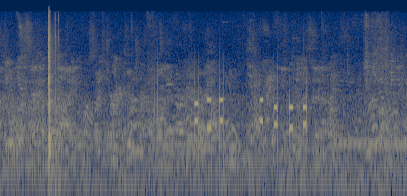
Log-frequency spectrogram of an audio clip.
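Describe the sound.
Eight short keypad dialing tones on a bar's telephone, a quick group of three then five, beep clearly over a murmuring crowd of background voices, with a sharp knock shortly before.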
